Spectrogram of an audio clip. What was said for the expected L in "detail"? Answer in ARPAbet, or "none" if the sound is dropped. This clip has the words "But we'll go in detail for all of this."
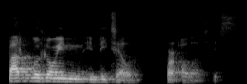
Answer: L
